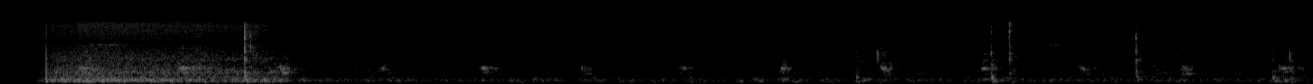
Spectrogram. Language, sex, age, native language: Icelandic, female, 50-59, Icelandic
